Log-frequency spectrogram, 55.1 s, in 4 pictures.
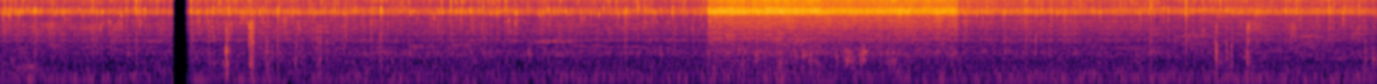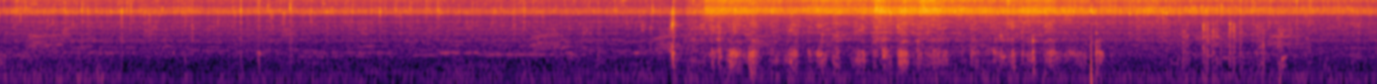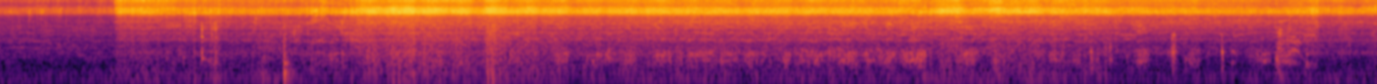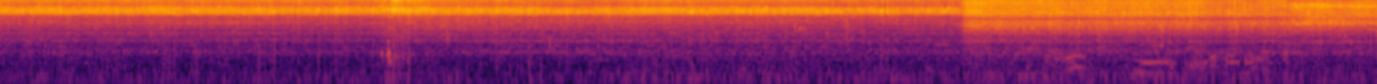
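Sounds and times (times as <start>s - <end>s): onions sizzling in hot oil: 0.0s - 55.0s
wooden spoon scraping pot: 20.6s - 24.9s, 32.6s - 40.8s.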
